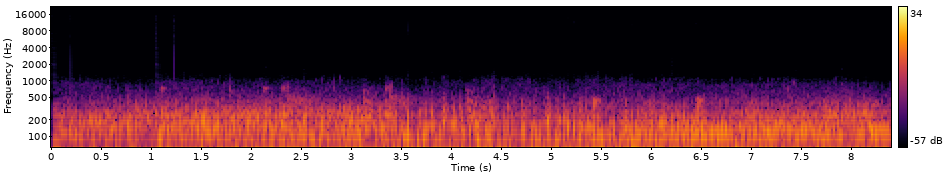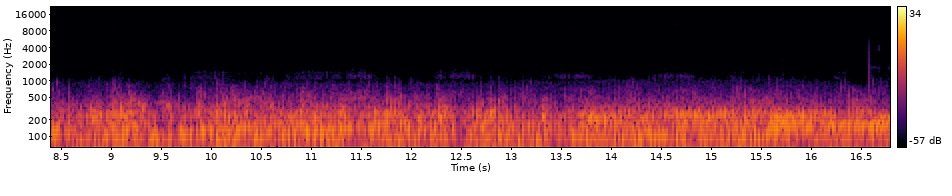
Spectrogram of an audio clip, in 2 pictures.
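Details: Melodie's stomach growling: continuous low rumbling and gurgling from the belly, ordinary borborygmi.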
